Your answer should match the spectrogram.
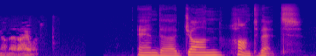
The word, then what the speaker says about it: Hontvedt: And John Hontvedt, that's how it's pronounced? I say Hontvedt. I mean, I'm sure that somebody could pronounce it better.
